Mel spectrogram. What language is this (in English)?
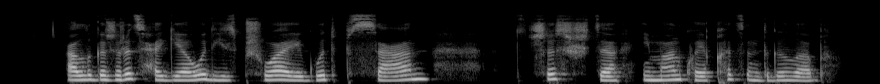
Abaza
